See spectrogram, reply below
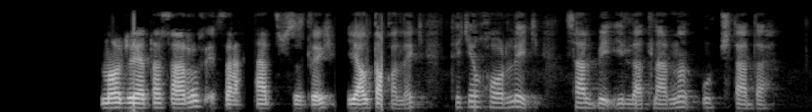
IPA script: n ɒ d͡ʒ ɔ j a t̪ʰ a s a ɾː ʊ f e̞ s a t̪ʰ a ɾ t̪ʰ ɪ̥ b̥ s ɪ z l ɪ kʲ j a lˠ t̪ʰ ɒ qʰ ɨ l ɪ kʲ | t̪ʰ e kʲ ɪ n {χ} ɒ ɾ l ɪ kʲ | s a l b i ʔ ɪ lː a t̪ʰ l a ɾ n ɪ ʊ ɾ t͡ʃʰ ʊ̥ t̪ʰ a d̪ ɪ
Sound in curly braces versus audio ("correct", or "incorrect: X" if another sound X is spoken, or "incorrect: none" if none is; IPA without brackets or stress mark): correct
